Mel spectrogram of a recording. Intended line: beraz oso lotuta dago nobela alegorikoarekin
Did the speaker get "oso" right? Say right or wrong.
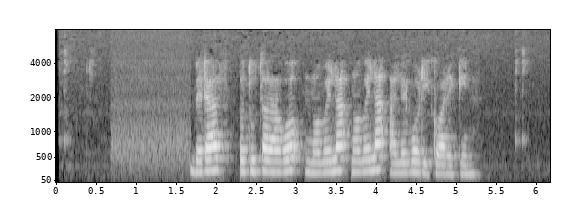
wrong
